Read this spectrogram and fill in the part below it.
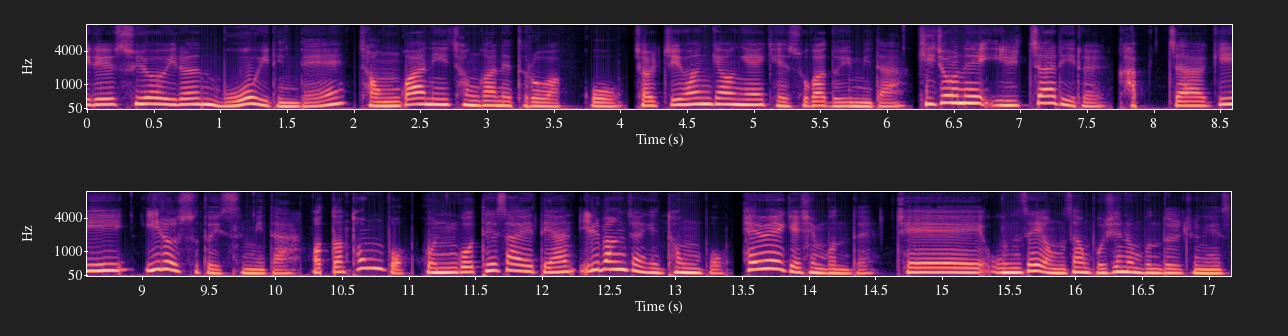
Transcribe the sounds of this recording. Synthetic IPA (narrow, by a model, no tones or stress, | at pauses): iɾɯɭsʰujoiɾɯnmuʌiɾinde̞t͡ɕʌŋɡwaɲit͡ɕʰʌŋɡwane̞tɯɾʌwak̚k͈ot͡ɕʌɭt͡ɕ͈iɸwanɡjʌŋe̞ke̞sʰuɡanɯimɲidakid͡ʑone̞ʔiɭt͡ɕ͈aɾiɾɯɭkap̚t͡ɕ͈aɡiːɾɯɭs͈udois͈ɯmɲidaʌt͈ʌntʰoŋbokonɡotʰe̞sʰae̞de̞ɦaniɭbaŋd͡ʑʌɡintʰoŋbohe̞weːke̞ɕʰinbundɯɭt͡ɕe̞unsʰe̞jʌŋsʰaŋpoɕ̬ʰinɯnbundɯɭd͡ʑuŋe̞sʰ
